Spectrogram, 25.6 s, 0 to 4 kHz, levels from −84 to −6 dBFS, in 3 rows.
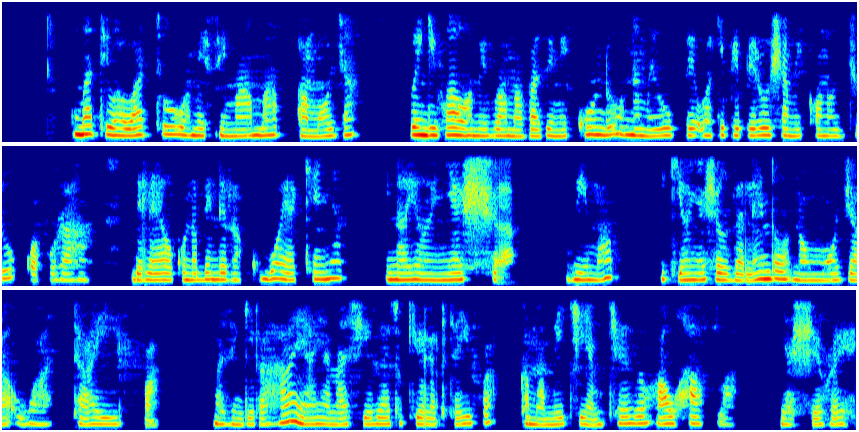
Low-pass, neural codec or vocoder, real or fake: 3.6 kHz; vocoder, 44.1 kHz, 128 mel bands every 512 samples, BigVGAN v2; fake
